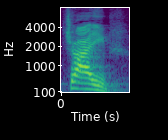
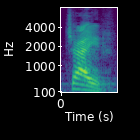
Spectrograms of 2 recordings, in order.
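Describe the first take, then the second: The two takes are said the same way.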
